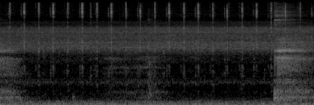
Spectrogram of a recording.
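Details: Old rescued mechanical clock movement, running while being oiled: quiet, regular ticking at roughly three beats a second over faint hiss; the movement runs evenly.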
